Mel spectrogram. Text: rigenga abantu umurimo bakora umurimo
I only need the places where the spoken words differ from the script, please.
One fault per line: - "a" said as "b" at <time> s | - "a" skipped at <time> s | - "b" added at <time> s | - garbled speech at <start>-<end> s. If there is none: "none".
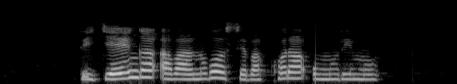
- "umurimo" said as "bose" at 2.1 s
